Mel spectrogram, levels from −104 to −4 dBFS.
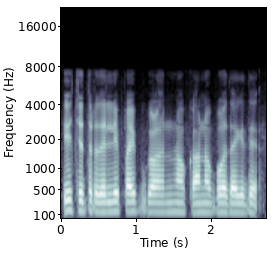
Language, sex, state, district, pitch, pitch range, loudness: Kannada, male, Karnataka, Koppal, 135 Hz, 135-145 Hz, -15 LUFS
